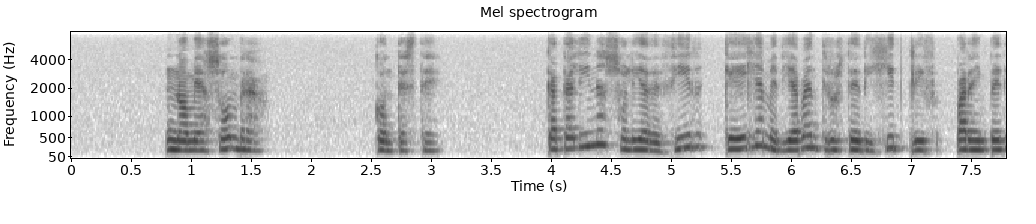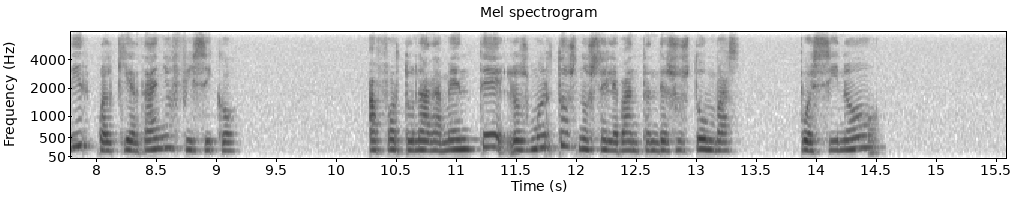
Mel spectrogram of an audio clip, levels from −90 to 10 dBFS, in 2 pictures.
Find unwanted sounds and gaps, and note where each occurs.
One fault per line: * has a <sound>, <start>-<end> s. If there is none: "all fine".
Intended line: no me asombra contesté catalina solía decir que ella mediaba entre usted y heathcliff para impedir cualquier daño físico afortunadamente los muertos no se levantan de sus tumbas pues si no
all fine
